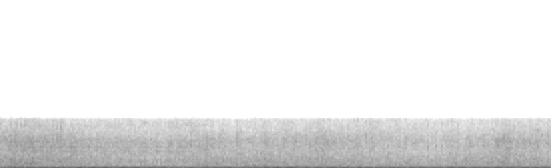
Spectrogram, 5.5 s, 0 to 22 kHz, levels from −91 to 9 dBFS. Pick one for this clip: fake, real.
real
